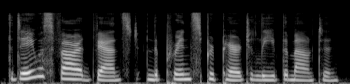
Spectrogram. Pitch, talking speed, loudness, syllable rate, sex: 225 Hz, 225 wpm, -18 LUFS, 6.3 syllables/s, female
